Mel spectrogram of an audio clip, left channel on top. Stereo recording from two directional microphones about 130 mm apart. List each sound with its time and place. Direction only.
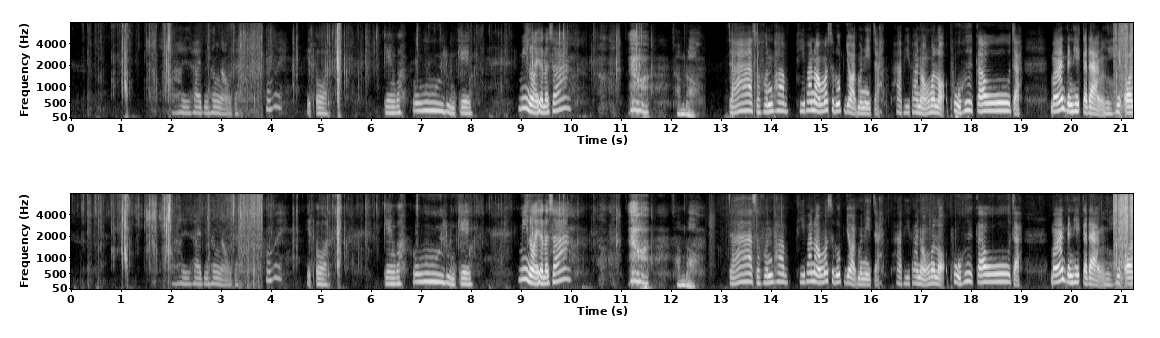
0.8 s crunch: 20° left (ahead or behind)
1.5 s crunch: 5° left (ahead or behind)
2.0 s speech: 25° left (ahead or behind)
4.0 s speech: centre (ahead or behind)
10.8 s gasp: centre (ahead or behind)
12.1 s speech: 55° right (ahead or behind)
13.2 s speech: 15° left (ahead or behind)
15.3 s speech: 25° left (ahead or behind)
16.2 s a sound: 20° left (ahead or behind)
16.6 s speech: 25° left (ahead or behind)
20.8 s speech: 5° left (ahead or behind)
